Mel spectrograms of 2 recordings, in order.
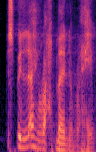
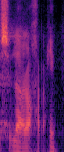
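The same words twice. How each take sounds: First: It is recited loudly so others hear. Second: It is recited very quietly, almost to himself.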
